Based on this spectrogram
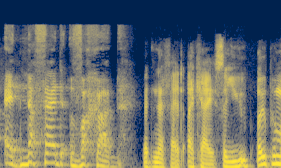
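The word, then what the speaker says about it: Ednyfed Fychan: How is how should it be pronounced correctly? Uh, Ednafed Vakad.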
